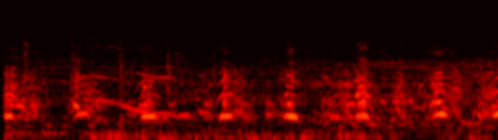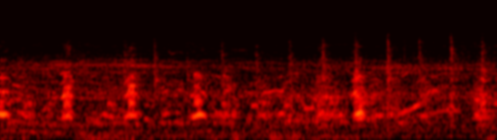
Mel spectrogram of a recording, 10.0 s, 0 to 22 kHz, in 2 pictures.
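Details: Lurchers at a race at Askern Stadium on Sunday 21 August 2022: a rapid run of sharp, excited yapping barks, roughly one every second, over background voices and crowd noise.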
